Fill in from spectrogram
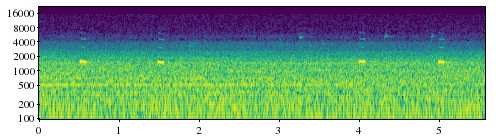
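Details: Ruddy-breasted crake, heard only and not seen, giving four short, sharp knocking notes about a second apart with a gap midway, over a steady background hum like distant traffic.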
